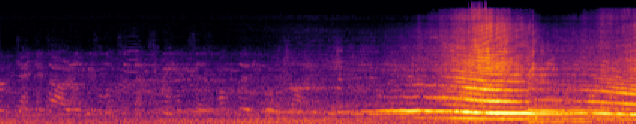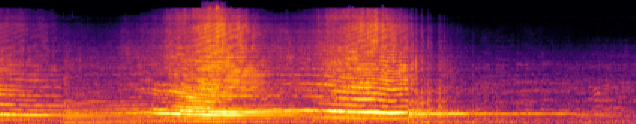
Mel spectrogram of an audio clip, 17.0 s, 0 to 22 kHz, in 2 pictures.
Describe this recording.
British Motorcycle Grand Prix 2003 ... Qualifying part one ... 990s and two strokes ... one point stereo mic to minidisk ...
